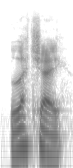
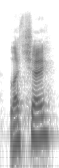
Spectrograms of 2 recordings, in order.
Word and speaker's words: Lecce: to be on smoke this morning leak it's pronounced Le leche leche leche there you go I can't pronounce an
